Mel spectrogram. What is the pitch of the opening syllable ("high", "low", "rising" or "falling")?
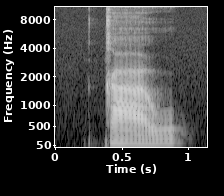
low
